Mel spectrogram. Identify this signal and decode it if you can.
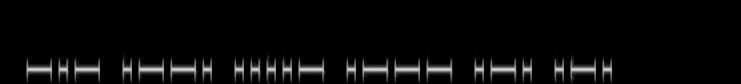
Morse code, heard as a keyed tone, about 15 wpm, 700 Hz. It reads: KP4JRR
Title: USA Callsign DE Callsign - 6 Characters - 15wpm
